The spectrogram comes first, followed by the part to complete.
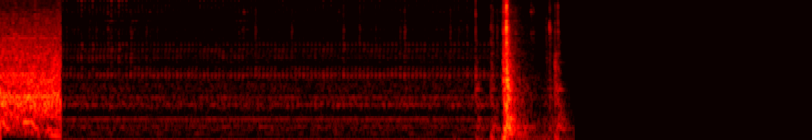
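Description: Audience laughter cut off abruptly a fraction of a second in, leaving a faint hum. About two and a half seconds in comes a single sharp electronic hit from the channel's outro transition, then dead silence.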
